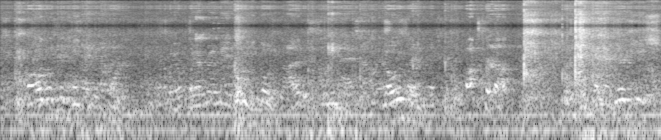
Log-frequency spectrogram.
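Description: Indistinct voices of hockey players calling out in a large rink during play. A sharp knock comes about three seconds in, and two louder, noisier hits come near the end.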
